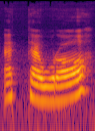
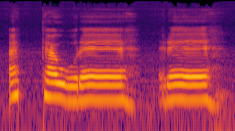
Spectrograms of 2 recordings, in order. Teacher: We have to read the last alif either with an opening sound like hafs, or minor or major deflection, يعني inclination of the alif, which we call it imala, al-imala. Deflection of particular vowels from the fatha towards the kasra, or from the alif towards the ya sound. · The other way, taqleel or minor deflection, yani inclination towards, yani very close to the alif but towards the kasra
